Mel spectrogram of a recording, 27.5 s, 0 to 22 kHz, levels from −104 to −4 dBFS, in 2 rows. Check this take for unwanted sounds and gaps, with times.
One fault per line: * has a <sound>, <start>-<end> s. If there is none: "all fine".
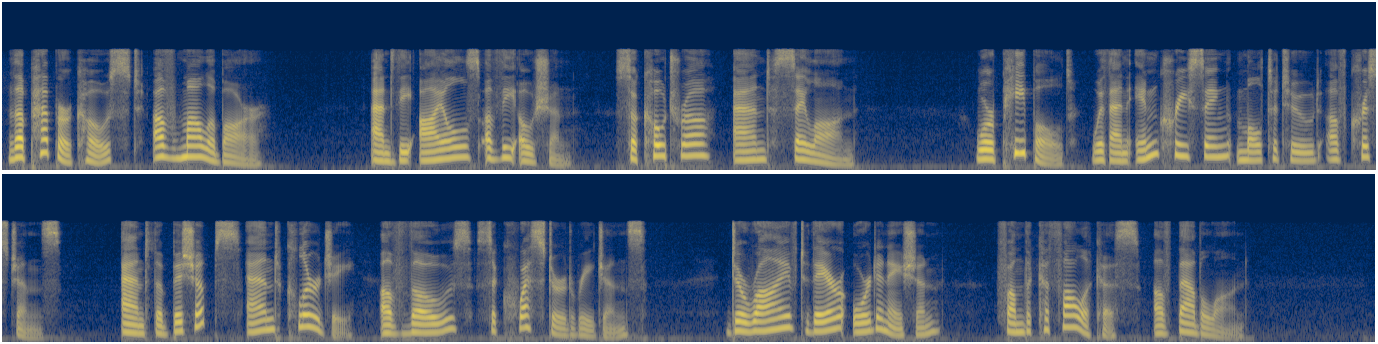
all fine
